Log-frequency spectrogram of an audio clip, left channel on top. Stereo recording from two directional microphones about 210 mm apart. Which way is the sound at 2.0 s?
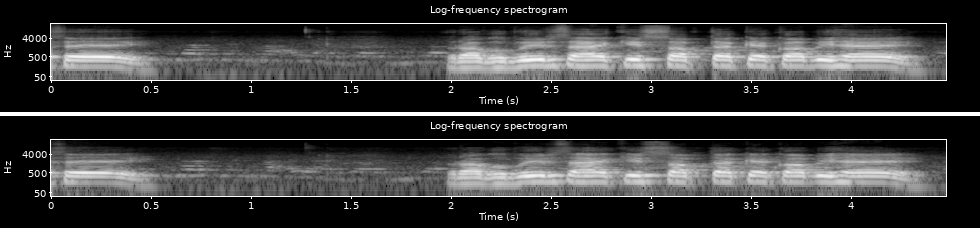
25° left (ahead or behind).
